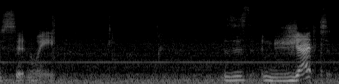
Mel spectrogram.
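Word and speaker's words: Jecht: Is this Jet? J E C HT. Jet.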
